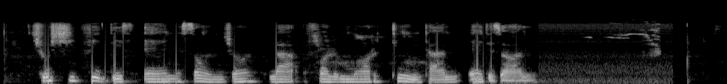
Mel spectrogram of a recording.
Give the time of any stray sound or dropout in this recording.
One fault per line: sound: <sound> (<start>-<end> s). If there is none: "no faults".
sound: squeak (5.8-6.6 s)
